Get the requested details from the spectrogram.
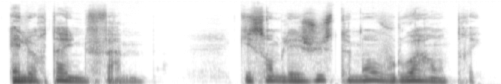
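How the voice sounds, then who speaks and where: A woman narrating a literary novel in a measured, dramatic way, often dropping to a whisper. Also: sits low, darkish tone, breathy edge, no echo, clean studio sound.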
